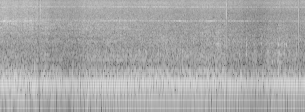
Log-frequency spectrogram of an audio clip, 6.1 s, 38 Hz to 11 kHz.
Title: 6.7 Cummins turbo failure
